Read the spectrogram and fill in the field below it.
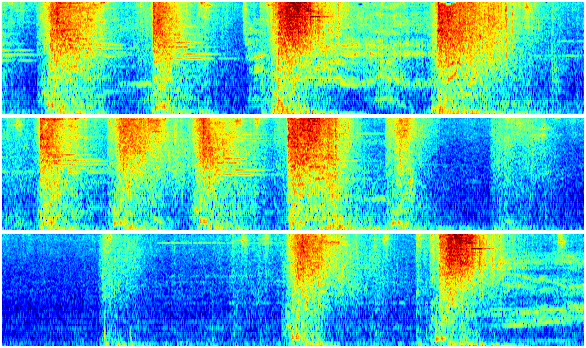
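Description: Sword blows land with sharp metallic strikes.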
